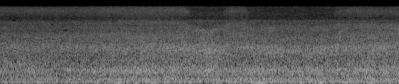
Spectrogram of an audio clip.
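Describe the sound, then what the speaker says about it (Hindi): A small river flowing through a Swiss town, a steady broadband rush of water that stays loud and unbroken throughout with no voices. "दरिया बह रहा है"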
